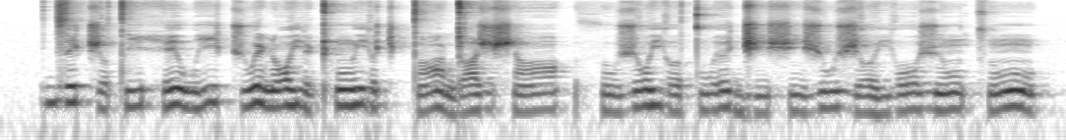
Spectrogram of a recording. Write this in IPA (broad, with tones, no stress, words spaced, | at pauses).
d͡ze˦˥t͡ʃɤ˨ ti˦˥ he˧˥˧wi˧˥˧t͡ʃu˧˥˧e̯ ɳɔ˦˥jɪ˨ʈʰũ˦˥jə˧˥˧t͡ʃ tɑ̃˧˥˧ɖɑ˦˥ʒʃɑ̃˦˥ | θu˨ʒo˦˥jɤ˨ twɘ˧˥˧d͡ʒi˨ ʃi˨ʒu˦˥ ʒɤ˨ jo˦˥ʒũ˦˥ t͡sũ˧˥˧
